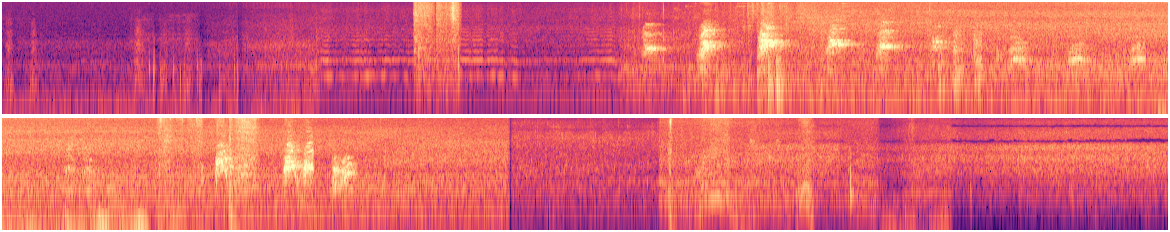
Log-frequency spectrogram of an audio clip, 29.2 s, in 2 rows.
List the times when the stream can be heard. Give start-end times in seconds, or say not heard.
9.7-29.1.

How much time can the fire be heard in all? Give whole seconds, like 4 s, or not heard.
not heard.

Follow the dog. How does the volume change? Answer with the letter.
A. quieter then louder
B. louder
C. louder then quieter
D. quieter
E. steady
A.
